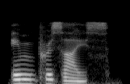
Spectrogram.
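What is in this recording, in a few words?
"imprecise", English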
